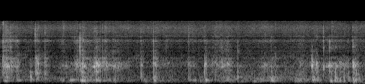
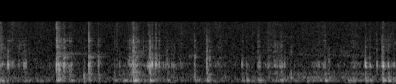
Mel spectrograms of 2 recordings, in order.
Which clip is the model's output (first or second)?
first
